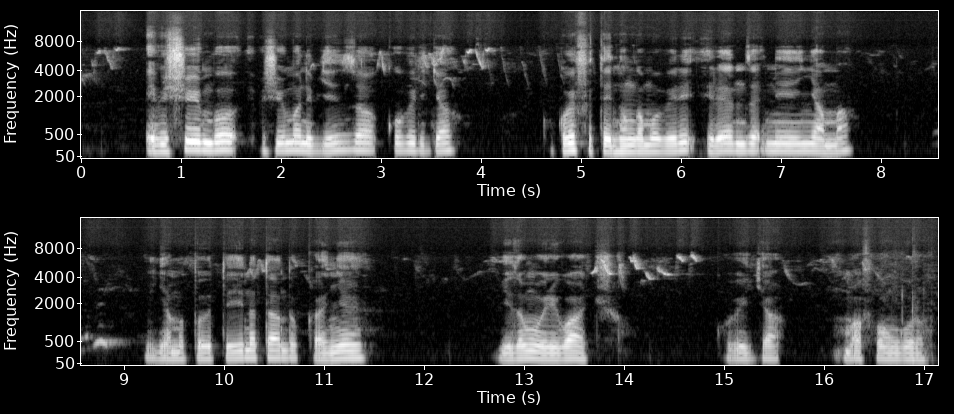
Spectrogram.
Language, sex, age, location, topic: Kinyarwanda, male, 36-49, Musanze, agriculture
